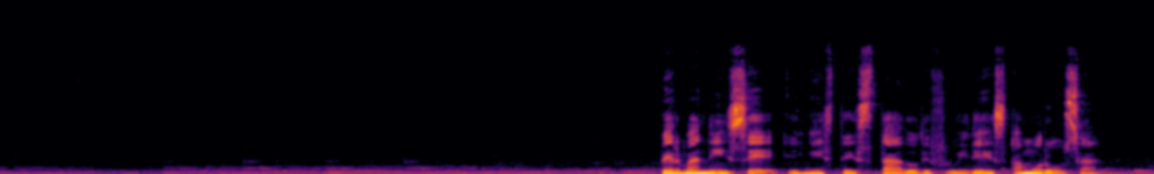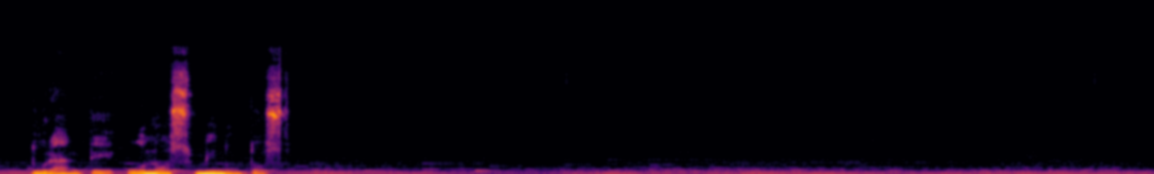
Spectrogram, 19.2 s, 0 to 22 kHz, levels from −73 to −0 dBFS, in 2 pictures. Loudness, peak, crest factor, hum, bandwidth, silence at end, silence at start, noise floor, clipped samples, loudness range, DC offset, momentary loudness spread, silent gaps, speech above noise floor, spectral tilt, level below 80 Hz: -19 LUFS; -4 dBFS; 20 dB; none; 14 kHz; 0.4 s; 2.75 s; -51 dBFS; under 0.1%; 17 LU; under 0.1%; 28 LU; none; 34 dB; -5.5 dB/octave; -58 dBFS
